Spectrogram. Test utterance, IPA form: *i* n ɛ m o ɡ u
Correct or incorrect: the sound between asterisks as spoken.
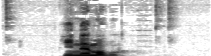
correct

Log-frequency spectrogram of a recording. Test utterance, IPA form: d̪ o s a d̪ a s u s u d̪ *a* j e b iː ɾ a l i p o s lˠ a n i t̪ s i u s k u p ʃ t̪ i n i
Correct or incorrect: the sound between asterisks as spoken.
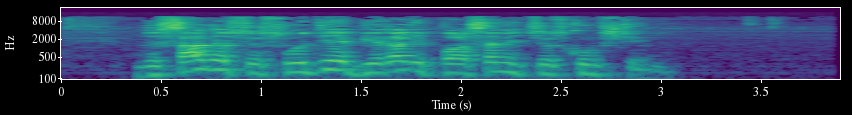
incorrect: i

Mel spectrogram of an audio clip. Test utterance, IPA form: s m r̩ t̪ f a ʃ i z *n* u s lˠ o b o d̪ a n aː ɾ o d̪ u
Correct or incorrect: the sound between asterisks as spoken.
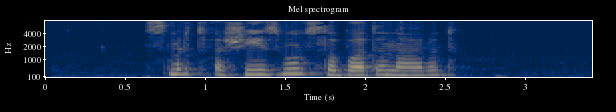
incorrect: m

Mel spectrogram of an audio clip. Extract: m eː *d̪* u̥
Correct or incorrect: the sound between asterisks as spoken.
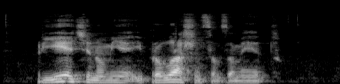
incorrect: t̪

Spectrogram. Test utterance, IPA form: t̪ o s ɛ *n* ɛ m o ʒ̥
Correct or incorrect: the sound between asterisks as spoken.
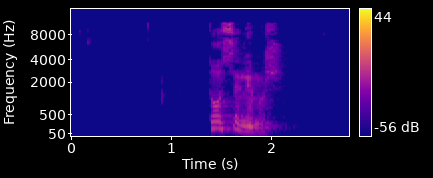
correct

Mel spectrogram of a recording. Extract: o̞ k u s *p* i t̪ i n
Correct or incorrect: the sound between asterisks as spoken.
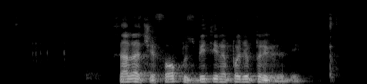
incorrect: b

